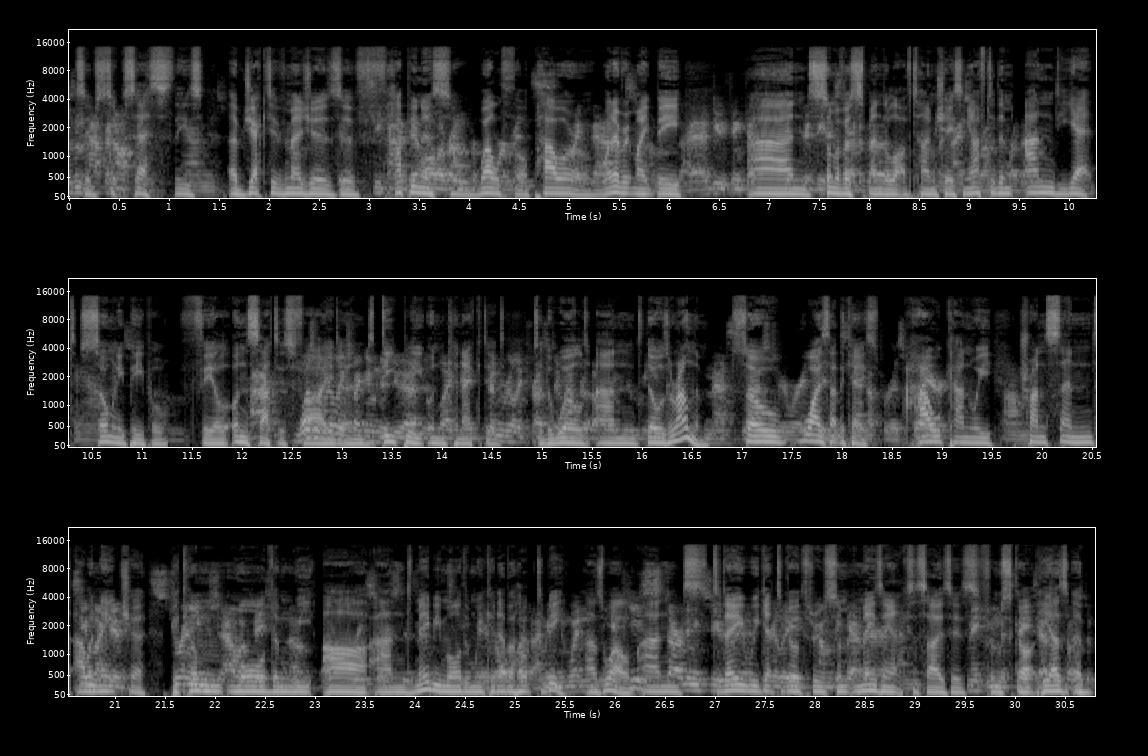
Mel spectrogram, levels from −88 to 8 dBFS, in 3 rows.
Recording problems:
voice in the background; loud; throughout; 8 dB below the speech

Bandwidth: 14.5 kHz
